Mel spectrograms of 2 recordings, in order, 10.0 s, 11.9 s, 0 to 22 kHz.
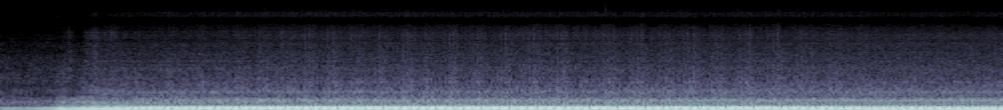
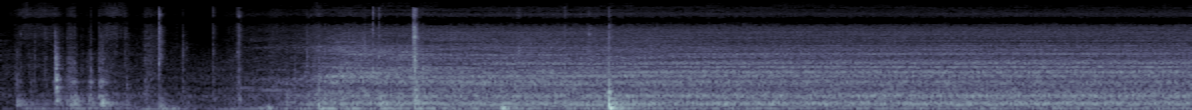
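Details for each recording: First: Worcester Bosch 30i ErP boiler, about five years old, fires into a heavy, low, pulsing loud roar customer called banging; case off reveals the rear air intake silencer missing, causing the rumbling. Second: Worcester Bosch 30i ErP combi boiler, about five years old, after refitting the dislodged air intake silencer that caused loud banging; a few clicks, then the burner lights into a smooth steady roar with no banging, running normally.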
